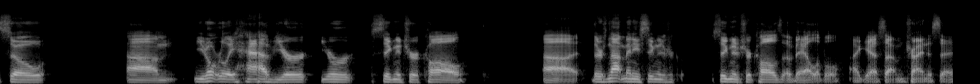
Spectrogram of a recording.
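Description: A man with an American accent speaks at a moderate pace and medium pitch, with vocal fry, a bright, sharp tone and fairly even intonation, in a very clean recording with a silent background and a dry, close sound with no echo. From South Jersey, US. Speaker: sports play-by-play broadcaster. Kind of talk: casual interview.

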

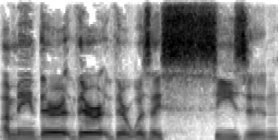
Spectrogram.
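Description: On a very clean recording against a silent background, a man talks with an American accent. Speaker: historian and author. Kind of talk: conversational interview.

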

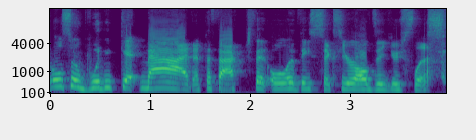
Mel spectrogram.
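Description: A woman speaks with an Australian accent in a very clean recording with a silent background. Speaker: sports media podcaster.

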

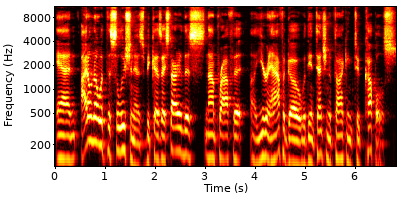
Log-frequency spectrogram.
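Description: In a normal speaking voice with an American accent, the speaker moves at a fairly quick pace with lively intonation. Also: man. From US Northeast, Rhode Island. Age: 30s. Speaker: therapist. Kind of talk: casual interview.

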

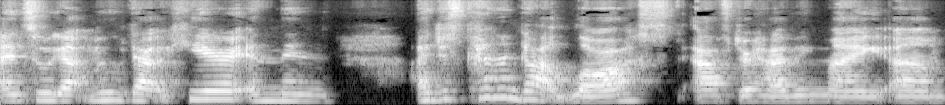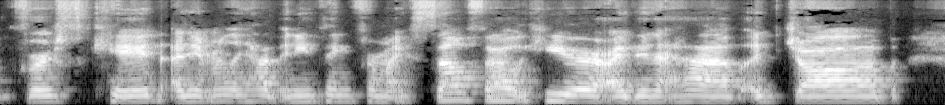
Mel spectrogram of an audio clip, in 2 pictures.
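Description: At medium pitch with a bright, sharp tone, a woman talks at a moderate pace with hardly any pauses and ordinary pitch variation, in a very clean recording with a silent background. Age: 20s. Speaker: yoga instructor and personal trainer. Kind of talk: casual chat.

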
